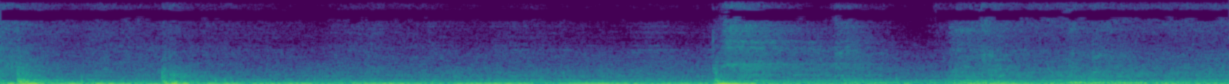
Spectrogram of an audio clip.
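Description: Lift doors slide open.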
